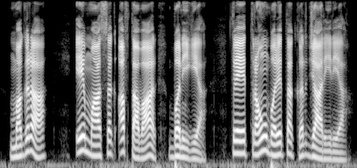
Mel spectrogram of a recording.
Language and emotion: Dogri, neutral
